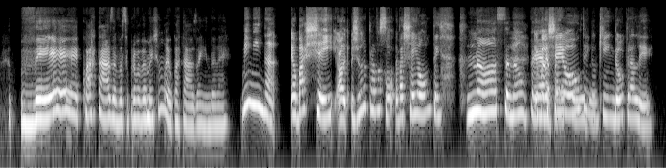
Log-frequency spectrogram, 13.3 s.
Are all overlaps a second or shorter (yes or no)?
no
